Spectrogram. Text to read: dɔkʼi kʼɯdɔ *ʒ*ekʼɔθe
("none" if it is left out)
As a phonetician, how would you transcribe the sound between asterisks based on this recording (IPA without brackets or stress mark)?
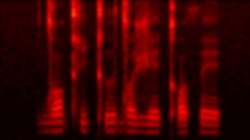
ʒ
